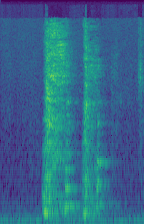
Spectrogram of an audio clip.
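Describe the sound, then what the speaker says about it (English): Two short, close coughs in quick succession at a police media briefing, the first louder, in a quiet room. "Sorry, I didn't want to cough in the microphones."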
